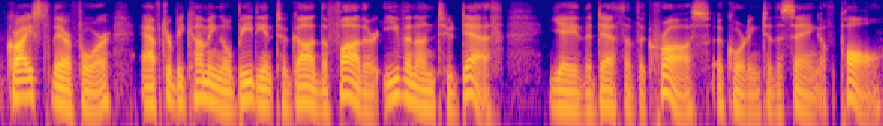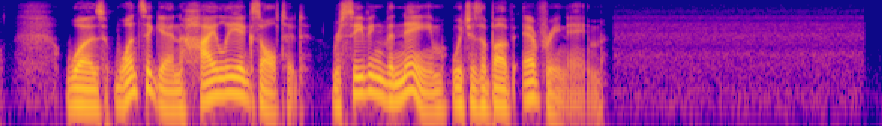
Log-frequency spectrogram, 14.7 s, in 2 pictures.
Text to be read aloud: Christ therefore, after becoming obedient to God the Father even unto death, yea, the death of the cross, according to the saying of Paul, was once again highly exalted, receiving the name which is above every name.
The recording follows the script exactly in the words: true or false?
true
